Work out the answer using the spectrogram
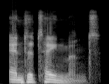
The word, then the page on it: entertainment: British English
